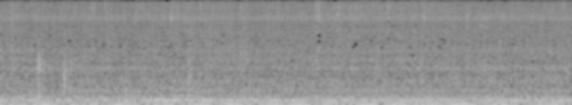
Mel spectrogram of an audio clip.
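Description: Chicken pieces sizzling as they fry in a nonstick frying pan: a steady hiss, with a steady low hum underneath.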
